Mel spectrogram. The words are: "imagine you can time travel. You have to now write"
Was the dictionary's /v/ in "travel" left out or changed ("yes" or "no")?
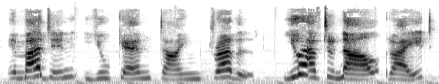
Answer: yes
